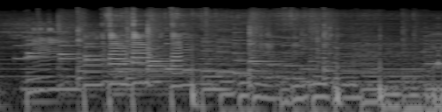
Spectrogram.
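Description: Live band playing an instrumental passage on acoustic guitar, bass guitar, keyboard and drum kit, opening with a sharp hit after a brief dip.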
